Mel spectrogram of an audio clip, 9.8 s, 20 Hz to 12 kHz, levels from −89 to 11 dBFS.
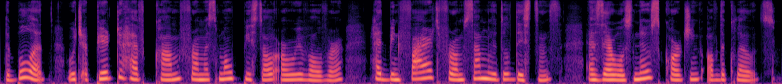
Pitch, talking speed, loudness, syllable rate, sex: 220 Hz, 170 wpm, -19 LUFS, 4.9 syllables/s, female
